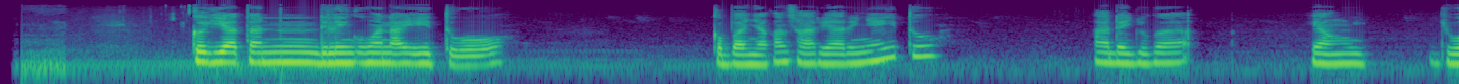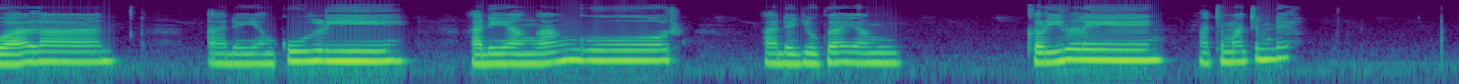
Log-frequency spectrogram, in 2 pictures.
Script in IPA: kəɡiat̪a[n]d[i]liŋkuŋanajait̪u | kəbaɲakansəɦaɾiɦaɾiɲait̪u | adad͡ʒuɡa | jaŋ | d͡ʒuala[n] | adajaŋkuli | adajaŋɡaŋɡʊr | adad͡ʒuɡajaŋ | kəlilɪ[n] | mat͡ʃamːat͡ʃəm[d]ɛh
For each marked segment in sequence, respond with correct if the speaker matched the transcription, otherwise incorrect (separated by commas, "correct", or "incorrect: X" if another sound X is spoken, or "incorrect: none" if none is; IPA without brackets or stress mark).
correct, correct, correct, incorrect: ŋ, correct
